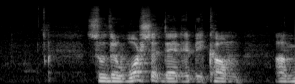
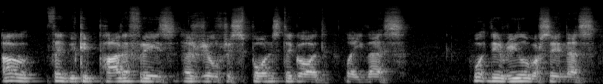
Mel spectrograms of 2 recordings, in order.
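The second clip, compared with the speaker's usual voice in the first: usual speaking voice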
